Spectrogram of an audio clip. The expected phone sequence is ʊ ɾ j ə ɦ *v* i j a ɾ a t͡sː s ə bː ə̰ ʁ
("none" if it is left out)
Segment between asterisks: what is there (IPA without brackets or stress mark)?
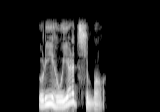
w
